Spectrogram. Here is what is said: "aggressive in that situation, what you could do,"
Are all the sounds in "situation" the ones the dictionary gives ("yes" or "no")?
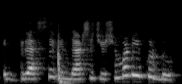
yes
